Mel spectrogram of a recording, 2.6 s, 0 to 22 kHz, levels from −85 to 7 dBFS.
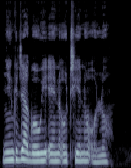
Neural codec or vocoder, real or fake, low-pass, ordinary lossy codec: vocoder, 44.1 kHz, 128 mel bands every 256 samples, BigVGAN v2; fake; none; none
